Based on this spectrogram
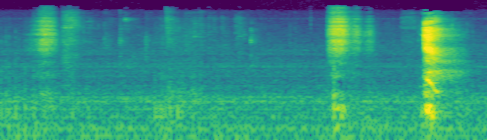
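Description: Sniffling and crying with sharp, breathy inhalations: a softer sniff early on, then after a quiet pause two louder, abrupt intakes of breath close together near the end.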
